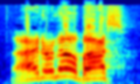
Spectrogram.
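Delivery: usual speaking voice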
